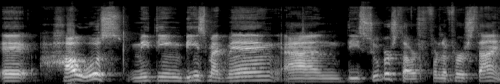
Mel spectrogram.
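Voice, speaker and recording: Speaking very slowly with a Spanish accent, a man uses a high pitch with ordinary pitch variation and big swings in loudness. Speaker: wrestling interviewer. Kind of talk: interview. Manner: halting, many fillers.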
